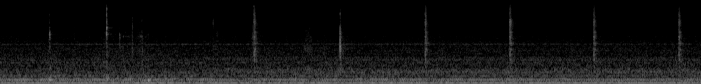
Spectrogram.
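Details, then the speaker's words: Repaired Sens O Matic solid-state electric fence energizer putting out about 7,000–8,000 volts: sharp dry ticks repeat evenly about every 0.85 seconds over a quiet low hum; normal quicker pulsing. "So as you can see, it kind of has a quicker pulse."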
